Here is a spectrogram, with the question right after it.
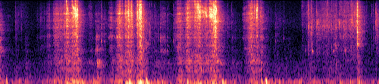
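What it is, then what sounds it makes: Carved wooden panel. A hand rests on a large, solid carved wooden panel with leaf relief, then a steel gouge pares and cuts into the carved surface. Irregular rasping, scraping strokes carry a bright hiss over soft low thumps, with quieter gaps between the cuts.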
